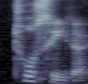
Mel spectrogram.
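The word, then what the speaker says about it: Torcido: I've pronounced those completely wrong. Demora, is it Tosida? Tosida, yes.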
